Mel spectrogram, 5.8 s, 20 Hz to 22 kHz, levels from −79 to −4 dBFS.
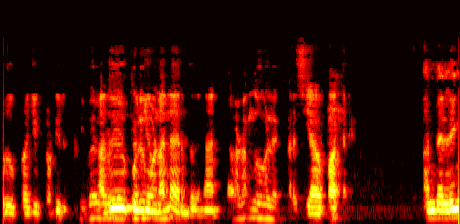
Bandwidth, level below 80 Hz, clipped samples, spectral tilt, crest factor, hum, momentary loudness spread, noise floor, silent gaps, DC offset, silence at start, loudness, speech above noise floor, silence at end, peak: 9.6 kHz; -66 dBFS; under 0.1%; -6 dB/octave; 16 dB; none; 18 LU; -66 dBFS; none; under 0.1%; 0.05 s; -18 LUFS; 49 dB; 0 s; -2 dBFS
